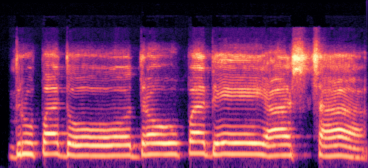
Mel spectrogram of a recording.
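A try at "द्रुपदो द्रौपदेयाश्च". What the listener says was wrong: Don't, Drupado, don't drag too much. Only two matrakala. Drupado Draupadeyascha.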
